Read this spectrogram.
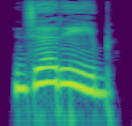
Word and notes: ಜರಬು: jarabu

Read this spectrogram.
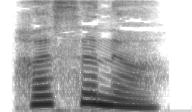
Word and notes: ಹಸನ: Kannada

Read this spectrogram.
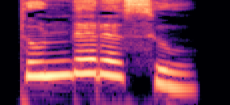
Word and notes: ತುಂಡರಿಸು: Kannada

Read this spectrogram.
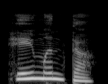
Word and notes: ಹೈಮಂತ: haimanta

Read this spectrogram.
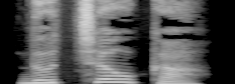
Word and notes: ದುಚ್ಚೌಕ: duccauka

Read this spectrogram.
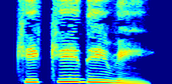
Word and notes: ಖಗತ್ವ: khagatva

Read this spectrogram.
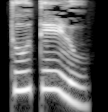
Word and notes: ತೊದಳ್: Kannada

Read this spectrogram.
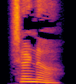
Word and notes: ಚೀಣ: cīṇa

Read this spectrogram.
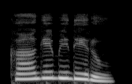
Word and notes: ಕಾಗೆಬಿದಿರು: kannada

